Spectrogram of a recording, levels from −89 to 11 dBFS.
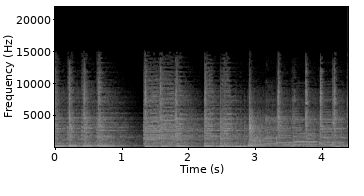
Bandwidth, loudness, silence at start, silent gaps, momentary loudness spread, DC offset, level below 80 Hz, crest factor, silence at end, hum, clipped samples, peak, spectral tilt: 15.5 kHz; -28 LUFS; 0 s; none; 4 LU; under 0.1%; -40 dBFS; 16 dB; 0 s; none; under 0.1%; -14 dBFS; -3 dB/octave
